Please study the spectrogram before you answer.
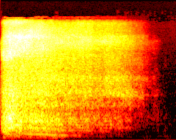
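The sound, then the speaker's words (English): A deep inhale during a guided relaxation breathing exercise, drawing the lungs to full capacity. The long, airy rush of breath starts strong, fades gradually over nearly two seconds and ends in silence. “So you can try that a little bit more advanced breath. So here we go. Inhale”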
